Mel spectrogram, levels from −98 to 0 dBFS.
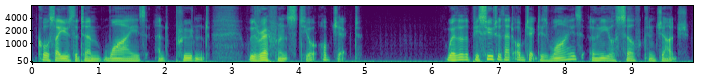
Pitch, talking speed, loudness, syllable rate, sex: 110 Hz, 155 wpm, -20 LUFS, 5.1 syllables/s, male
